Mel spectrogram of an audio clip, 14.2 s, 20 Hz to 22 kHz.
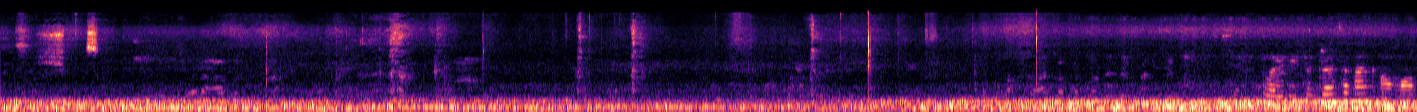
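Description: Steady low roar inside the cabin of a Boeing 777-300ER climbing after takeoff: engine and airflow noise heard from a window seat, with a few scattered clicks.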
